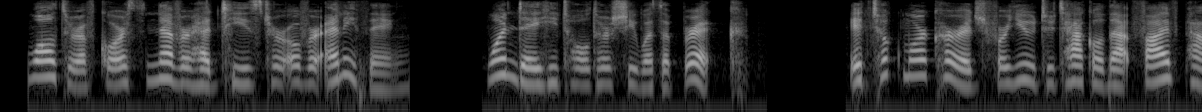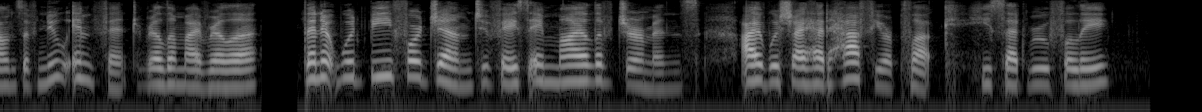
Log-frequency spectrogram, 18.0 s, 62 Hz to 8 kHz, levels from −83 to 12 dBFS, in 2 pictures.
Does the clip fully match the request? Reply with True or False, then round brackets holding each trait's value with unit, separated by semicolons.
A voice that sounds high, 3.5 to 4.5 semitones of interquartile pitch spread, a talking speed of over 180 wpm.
True (215 Hz; 3.9 semitones; 190 wpm)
